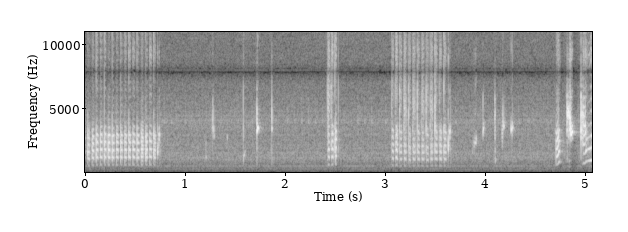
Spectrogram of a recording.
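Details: Pet budgerigar kept indoors, giving buzzy harmonic warbled bursts with short clicks and chirps between them, then a rapid burst of high rising squeaks near the end.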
